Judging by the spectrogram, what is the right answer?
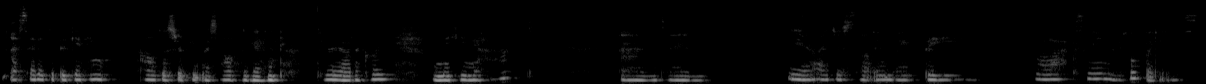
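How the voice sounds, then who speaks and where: A woman with a softened Northern Irish accent, whispering in a relaxed ASMR livestream and rambling with plenty of fillers. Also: medium pitch. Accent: Northern Irish, softened and mixed. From Northern Ireland. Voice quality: soft whisper. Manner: halting, rambling, with many fillers.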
